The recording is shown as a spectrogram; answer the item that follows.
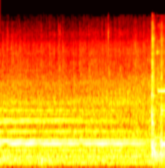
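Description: Marching band holding a sustained chord, several steady pitches sounding together.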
